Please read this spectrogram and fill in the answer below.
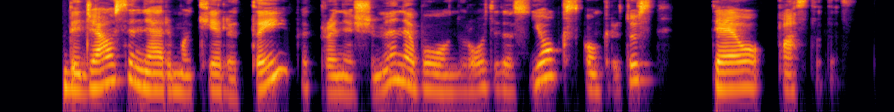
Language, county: Lithuanian, Vilnius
